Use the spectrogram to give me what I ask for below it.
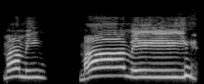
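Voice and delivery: put-on slow, drawn-out high little-girl calls; imitating a child calling mommy. Mom retelling her daughter calling her, slow and high. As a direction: stretch each mommy like a teasing toddler. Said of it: "she said".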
